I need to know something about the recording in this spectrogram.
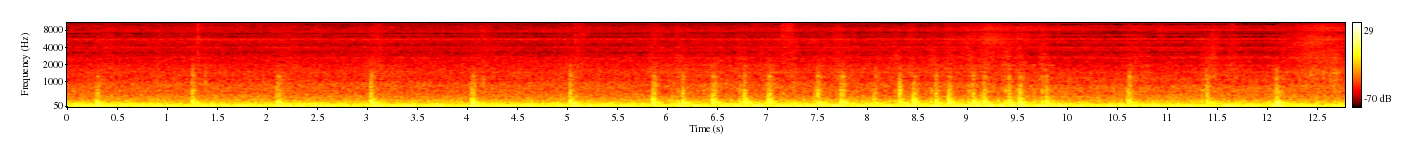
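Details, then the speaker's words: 2024 Lada Granta at 3,816 km, engine idling: sharp, dry knocks spaced out at first, then bunching as the steering wheel is turned; steering rack suspected, not confirmed. "Лада Гранта двадцать четвёртый год пробег 3816 руль когда вот так делаю звуки"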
